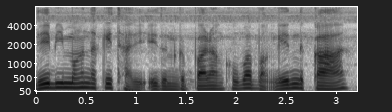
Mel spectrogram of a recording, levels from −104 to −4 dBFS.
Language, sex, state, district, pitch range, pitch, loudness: Garo, male, Meghalaya, South Garo Hills, 110-150 Hz, 125 Hz, -18 LUFS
